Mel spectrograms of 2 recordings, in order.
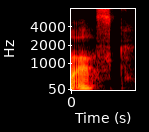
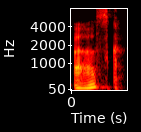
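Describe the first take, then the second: First: The vowel is a long open 'ah'. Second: The vowel is a short 'a' as in trap. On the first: "they are now pronounced with a long R" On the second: "northern accents pronounce ask with a trap vowel"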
